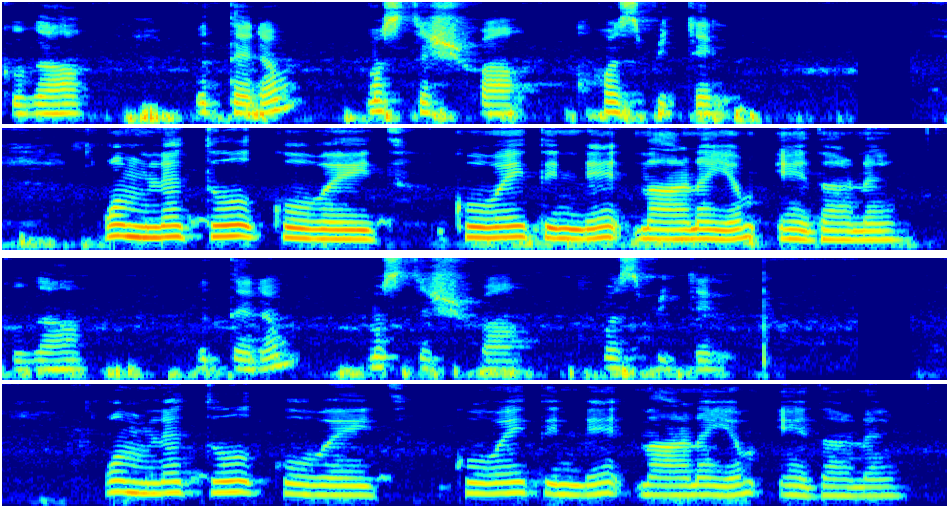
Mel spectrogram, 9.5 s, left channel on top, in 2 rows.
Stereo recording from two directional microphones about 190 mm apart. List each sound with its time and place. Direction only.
0.0 s speech: 25° left (ahead or behind)
5.2 s speech: 30° left (ahead or behind)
